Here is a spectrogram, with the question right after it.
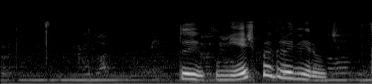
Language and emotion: Russian, positive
